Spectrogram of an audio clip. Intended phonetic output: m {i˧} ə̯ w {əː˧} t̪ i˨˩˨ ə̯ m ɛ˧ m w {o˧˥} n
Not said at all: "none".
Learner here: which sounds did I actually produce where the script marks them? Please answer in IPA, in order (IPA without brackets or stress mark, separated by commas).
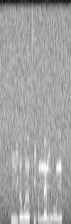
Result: i˧, əː˧˥, o˧˥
